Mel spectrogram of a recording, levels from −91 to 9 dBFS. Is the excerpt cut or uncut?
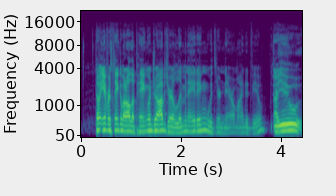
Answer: uncut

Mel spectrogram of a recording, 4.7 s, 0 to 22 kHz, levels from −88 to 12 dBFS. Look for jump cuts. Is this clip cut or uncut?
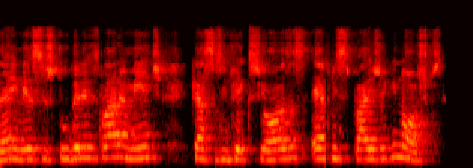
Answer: cut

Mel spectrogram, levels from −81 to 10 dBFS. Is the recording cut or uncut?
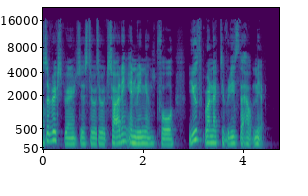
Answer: cut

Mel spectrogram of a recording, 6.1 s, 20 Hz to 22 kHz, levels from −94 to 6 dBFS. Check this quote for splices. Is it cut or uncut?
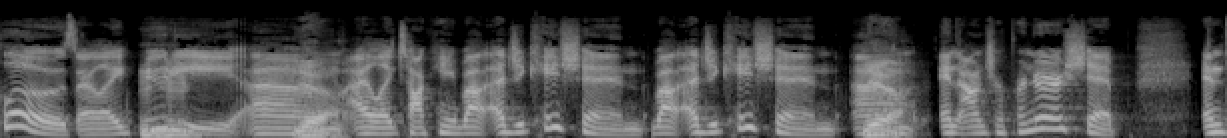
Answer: cut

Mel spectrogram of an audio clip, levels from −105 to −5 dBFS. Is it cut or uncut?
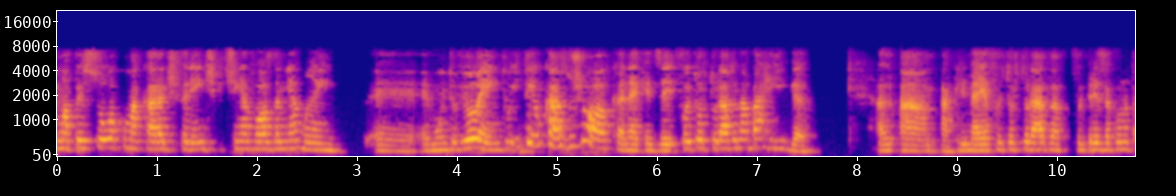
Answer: uncut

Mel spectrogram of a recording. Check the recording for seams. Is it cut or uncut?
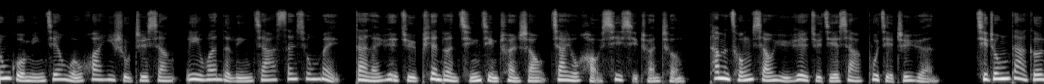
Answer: uncut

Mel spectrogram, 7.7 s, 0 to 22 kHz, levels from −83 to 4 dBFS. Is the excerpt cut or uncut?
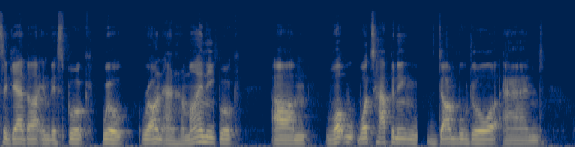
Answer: cut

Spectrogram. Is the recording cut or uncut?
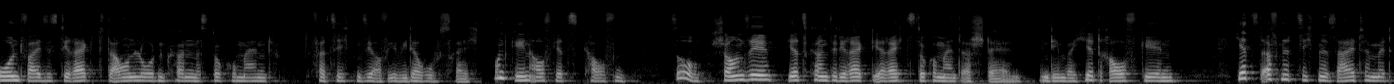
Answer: uncut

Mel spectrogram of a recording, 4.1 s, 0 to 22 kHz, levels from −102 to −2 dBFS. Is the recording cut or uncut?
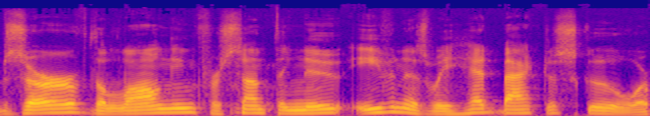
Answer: uncut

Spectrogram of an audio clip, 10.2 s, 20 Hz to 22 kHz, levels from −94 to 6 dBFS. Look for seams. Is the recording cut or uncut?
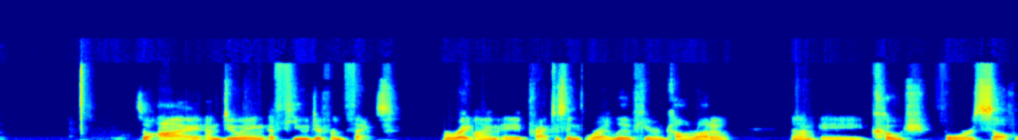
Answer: cut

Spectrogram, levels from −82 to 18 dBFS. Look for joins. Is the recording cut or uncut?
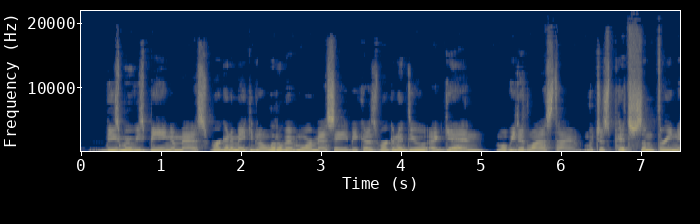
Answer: cut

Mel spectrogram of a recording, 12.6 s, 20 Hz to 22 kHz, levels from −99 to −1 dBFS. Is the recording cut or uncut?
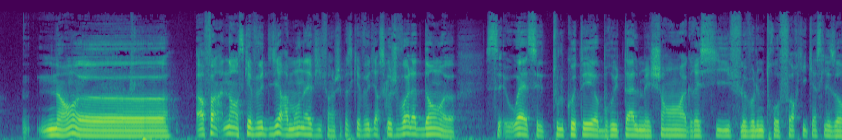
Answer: cut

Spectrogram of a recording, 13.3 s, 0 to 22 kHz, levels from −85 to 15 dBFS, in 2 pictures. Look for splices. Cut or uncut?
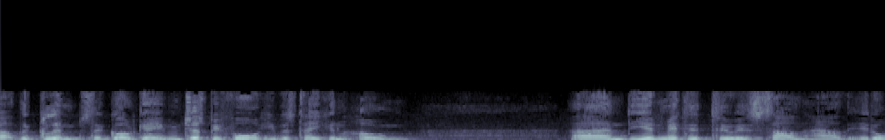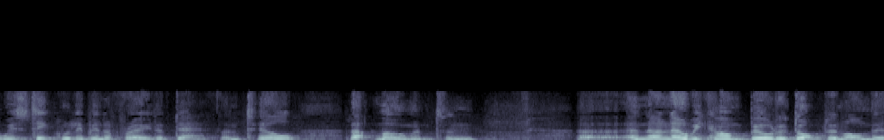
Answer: uncut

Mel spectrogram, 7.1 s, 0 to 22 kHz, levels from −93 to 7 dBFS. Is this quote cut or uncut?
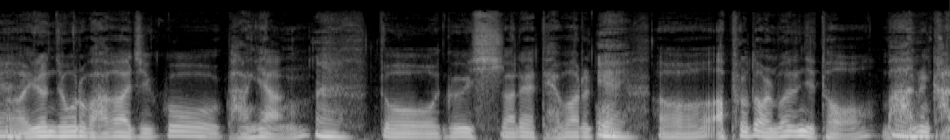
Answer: cut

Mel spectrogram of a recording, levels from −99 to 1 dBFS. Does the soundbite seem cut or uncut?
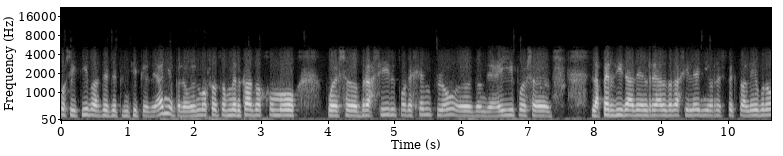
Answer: uncut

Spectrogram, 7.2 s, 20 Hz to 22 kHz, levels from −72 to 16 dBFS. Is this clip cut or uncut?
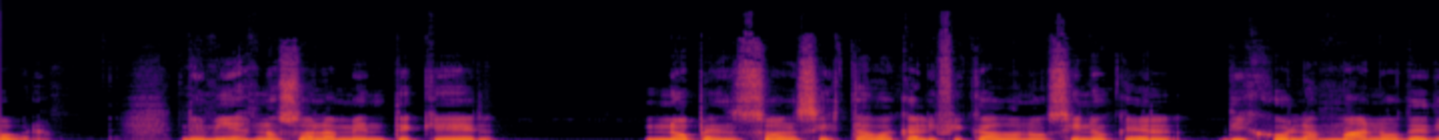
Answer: uncut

